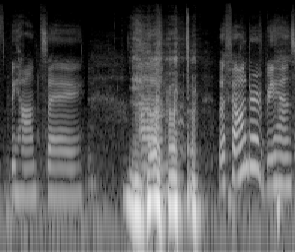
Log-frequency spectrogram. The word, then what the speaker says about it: Behance: last time yeah Jonas asked how do you pronounce behance Kathleen says Beyonce yeah the founder of Behance actually says the Hance yeah that's how I said to advance I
